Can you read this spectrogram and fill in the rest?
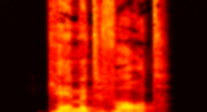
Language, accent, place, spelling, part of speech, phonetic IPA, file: German, Germany, Berlin, kämet fort, verb, [ˌkɛːmət ˈfɔʁt], De-kämet fort.ogg
- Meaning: second-person plural subjunctive I of fortkommen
